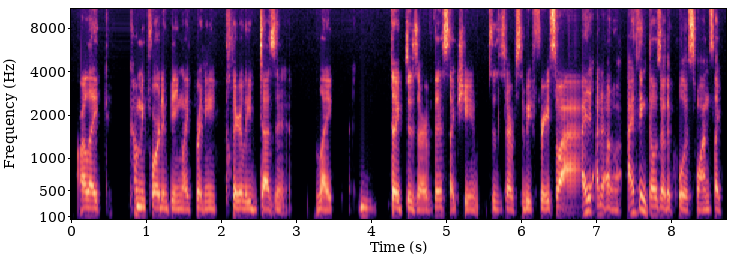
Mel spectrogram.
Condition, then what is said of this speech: Stuttering. By the way, I have a stutter, so if I ever stutter, that's why.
